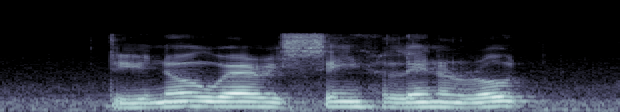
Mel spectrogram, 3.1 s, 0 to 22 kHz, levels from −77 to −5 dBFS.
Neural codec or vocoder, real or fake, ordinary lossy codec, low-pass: none; real; none; 7.2 kHz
